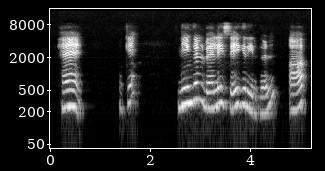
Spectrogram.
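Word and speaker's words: हैं: எப்படி ப்ரொனவுன்ஸ் பண்ணணும், ஹேன்.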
